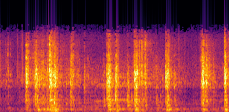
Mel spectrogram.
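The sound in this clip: A slot machine in the back room of a cigar store clatters and rattles mechanically in uneven, repeated bursts of clicks.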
